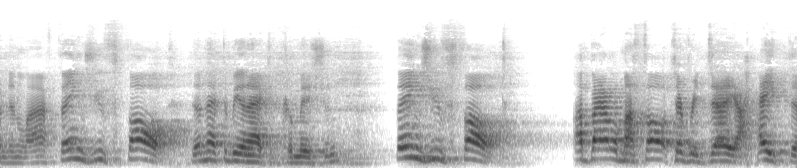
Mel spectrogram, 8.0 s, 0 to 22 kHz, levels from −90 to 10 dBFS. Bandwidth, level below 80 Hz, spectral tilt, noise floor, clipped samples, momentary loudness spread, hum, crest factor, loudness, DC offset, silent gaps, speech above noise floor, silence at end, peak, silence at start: 9.8 kHz; -72 dBFS; -5.5 dB/octave; -59 dBFS; under 0.1%; 13 LU; none; 20 dB; -24 LUFS; under 0.1%; none; 35 dB; 0 s; -6 dBFS; 0 s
